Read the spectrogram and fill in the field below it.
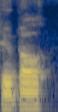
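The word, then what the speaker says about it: Heupel: Is it Josh Hoople?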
